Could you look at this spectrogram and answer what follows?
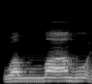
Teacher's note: lafaz Allah tafkhim karena sebelumnya fathah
